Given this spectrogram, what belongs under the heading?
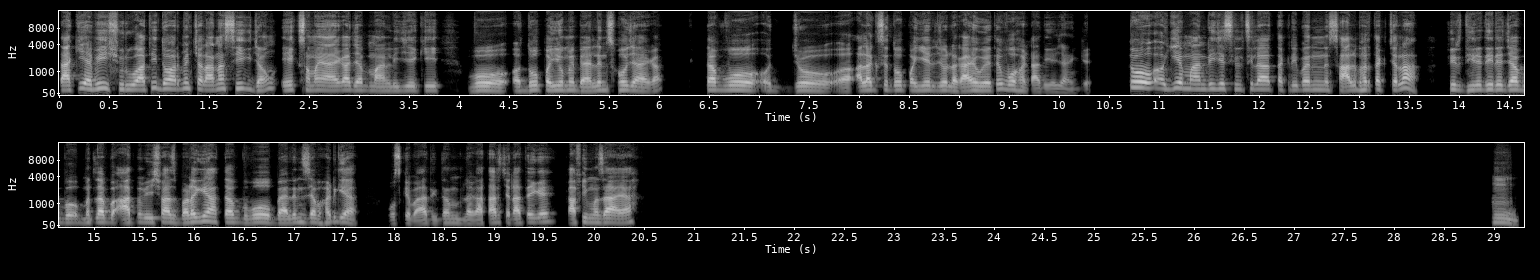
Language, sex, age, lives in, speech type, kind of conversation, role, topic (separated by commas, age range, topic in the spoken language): Hindi, male, 30-34, India, conversation, podcast, guest, तुमने पहली बार साइकिल चलाना कब सीखा था?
